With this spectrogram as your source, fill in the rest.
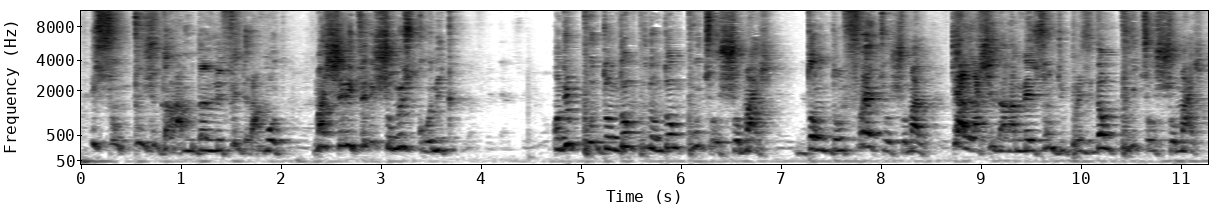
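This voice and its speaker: A high-pitched man hosts a live social-media stream, delivering preachy, scolding rants punctuated by loud outbursts and sudden quiet asides. He's on a phone mic in an echoey room, so the recording has a roomy echo.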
